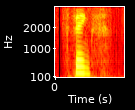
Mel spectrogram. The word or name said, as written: sphinx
